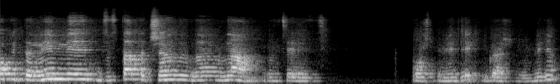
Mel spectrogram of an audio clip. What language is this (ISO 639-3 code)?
bul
